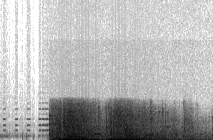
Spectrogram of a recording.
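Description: A car explodes with a loud blast.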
